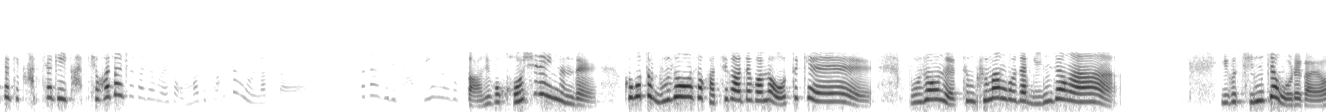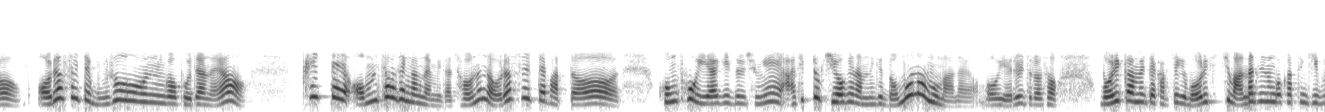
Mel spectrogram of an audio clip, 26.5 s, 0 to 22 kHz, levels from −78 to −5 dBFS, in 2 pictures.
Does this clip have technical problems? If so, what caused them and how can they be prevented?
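Yes. The whole clip has iLBC codec damage: speech is confined to roughly 300 Hz to 3.7 kHz and sounds rough and synthetic, which fits 15.2 kbps iLBC with 20 ms frames. That roughness distinguishes it from simple band-limiting. To prevent this, use a wideband codec wherever the network allows one.

From 1.28 to 4.70 s the level drops by about 34 dB, leaving a faint residue rather than silence, which distinguishes it from a dropout. The likely cause is one channel inverted, so the mono sum cancels. To prevent this, check channel polarity before downmixing.

Lost iLBC frames occur at 14.52 to 14.54 s (20 ms) and 25.72 to 25.78 s (40 ms). Each sounds like a brief held, slightly buzzy or breathy vowel rather than a silent gap or click, and the voice recovers immediately. To prevent this, use jitter buffering or forward error correction on lossy links.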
